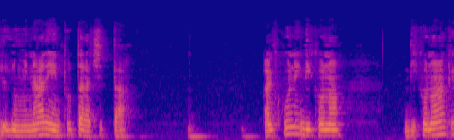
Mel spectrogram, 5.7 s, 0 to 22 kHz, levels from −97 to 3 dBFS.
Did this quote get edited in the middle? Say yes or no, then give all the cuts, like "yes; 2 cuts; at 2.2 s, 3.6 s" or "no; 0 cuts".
yes; 1 cut; at 3.2 s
